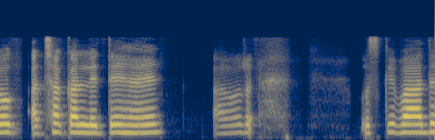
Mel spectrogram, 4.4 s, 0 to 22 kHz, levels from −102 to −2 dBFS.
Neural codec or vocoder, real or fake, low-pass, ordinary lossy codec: codec, 16 kHz in and 24 kHz out, 1 kbps, XY-Tokenizer; fake; 7.2 kHz; none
